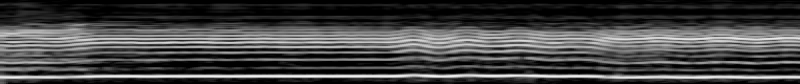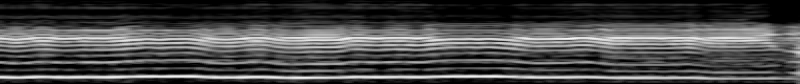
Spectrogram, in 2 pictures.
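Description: A male qari's voice amplified through a microphone, holding one long melodic note of Qur'anic recitation (tilawah) with wavering ornaments. The note steps lower in pitch twice and breaks off just before the end.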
